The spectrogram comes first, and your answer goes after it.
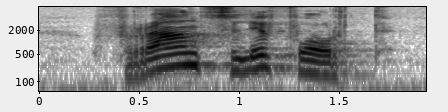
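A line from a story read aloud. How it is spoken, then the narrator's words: Plain. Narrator (Russian): ответила голова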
